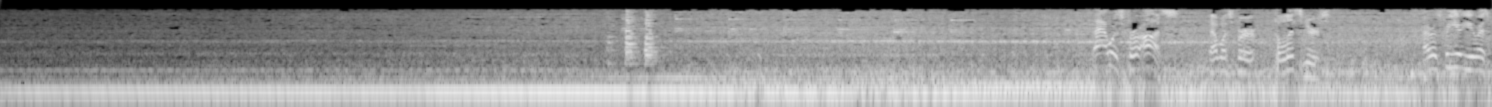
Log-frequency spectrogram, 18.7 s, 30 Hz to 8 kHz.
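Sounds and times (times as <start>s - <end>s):
freight train rumbling: 0.0s - 18.6s
freight train locomotive horn honking: 7.6s - 8.4s
speech: 14.1s - 16.8s, 17.8s - 18.6s.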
